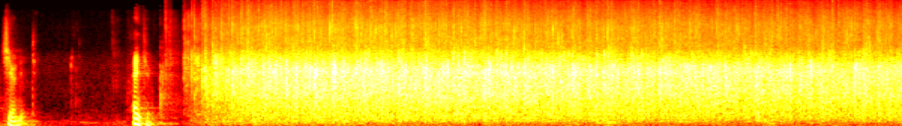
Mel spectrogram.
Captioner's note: applause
